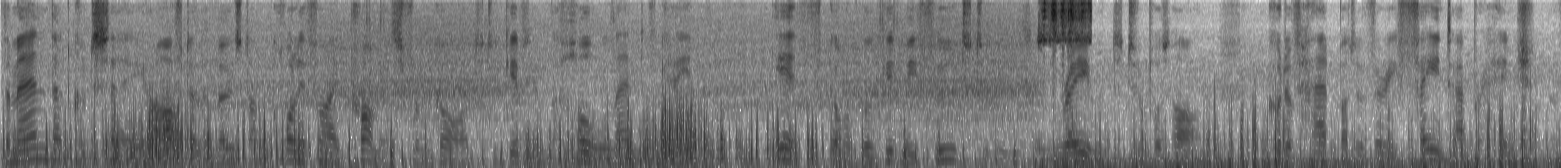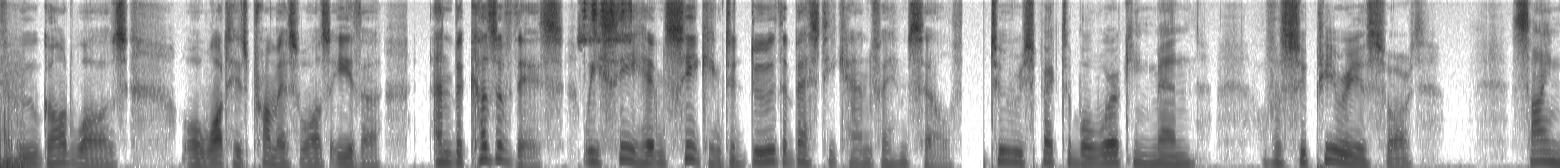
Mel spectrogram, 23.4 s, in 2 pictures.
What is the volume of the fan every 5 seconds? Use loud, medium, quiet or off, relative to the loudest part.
loud, loud, loud, off, off.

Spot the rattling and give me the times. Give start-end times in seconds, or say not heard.
7.8-8.2, 16.0-16.4.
